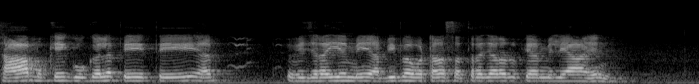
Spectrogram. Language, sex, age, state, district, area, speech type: Sindhi, male, 45-60, Maharashtra, Thane, urban, read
